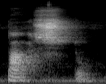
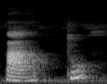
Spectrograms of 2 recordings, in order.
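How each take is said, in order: First: Pasto said with the S drawn out and clear; teacher spelling out the S in pasto; S sound stressed. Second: Said in the usual way. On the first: Shown as a demonstration. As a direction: lean on the S in pasto so it stands out. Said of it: "a introdução da consoante S". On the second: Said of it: "Ao outro exemplo".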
